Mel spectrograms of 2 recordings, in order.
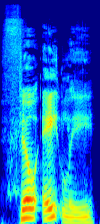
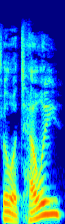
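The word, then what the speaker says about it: philately: read the question okay phil eightly p h i l a t e l y refers to the study of what subject oh no i think it's actually pronounced philateli villately uh but that doesn't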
